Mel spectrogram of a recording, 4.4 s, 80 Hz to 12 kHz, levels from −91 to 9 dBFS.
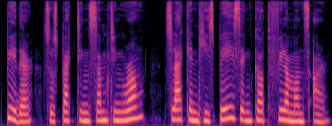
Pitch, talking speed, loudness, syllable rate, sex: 235 Hz, 150 wpm, -17 LUFS, 5.2 syllables/s, female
